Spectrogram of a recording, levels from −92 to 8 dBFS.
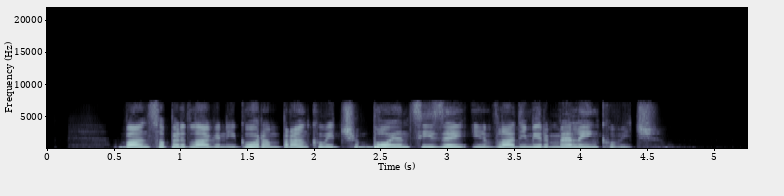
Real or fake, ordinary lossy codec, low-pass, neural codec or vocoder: fake; none; 7.2 kHz; codec, 16 kHz, 2 kbps, X-Codec, HuBERT features, trained on LibriSpeech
